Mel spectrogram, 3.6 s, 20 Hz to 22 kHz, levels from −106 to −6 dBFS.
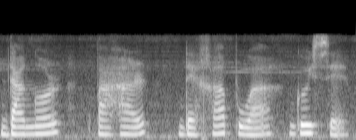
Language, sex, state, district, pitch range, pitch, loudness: Assamese, female, Assam, Kamrup Metropolitan, 200-225 Hz, 210 Hz, -18 LUFS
